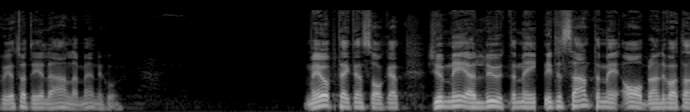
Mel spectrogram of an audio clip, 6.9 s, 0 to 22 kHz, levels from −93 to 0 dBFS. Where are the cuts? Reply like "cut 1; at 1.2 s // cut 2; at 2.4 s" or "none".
cut 1; at 5.3 s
